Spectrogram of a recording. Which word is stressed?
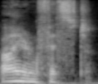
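Iron. The stress is on the word Iron. The speaker calls it wrong. "He kept saying, Iron Fist"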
